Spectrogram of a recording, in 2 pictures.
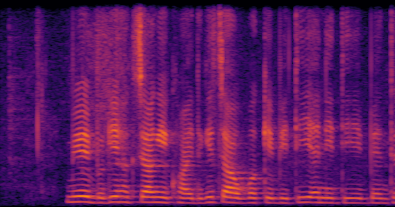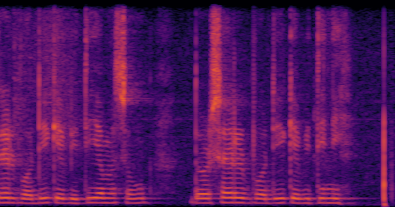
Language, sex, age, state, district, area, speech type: Manipuri, female, 60+, Manipur, Kangpokpi, urban, read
